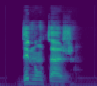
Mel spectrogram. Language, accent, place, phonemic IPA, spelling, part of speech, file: French, France, Lyon, /de.mɔ̃.taʒ/, démontage, noun, LL-Q150 (fra)-démontage.wav
- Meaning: taking down; removal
